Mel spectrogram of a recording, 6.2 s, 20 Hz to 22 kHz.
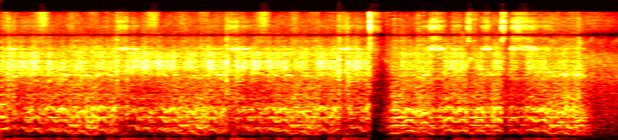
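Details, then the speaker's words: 1914 Dodge Brothers rat rod with a 1962 Oldsmobile 392 V8 and Hydro. The starter turns it over steadily for several seconds but it never catches; firing order wired clockwise though the distributor turns counterclockwise. "i was kind of hoping it would start but no cigar well bonehead mistake i put the firing order on here clockwise full forward hangover distributor turns counter clockwise"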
